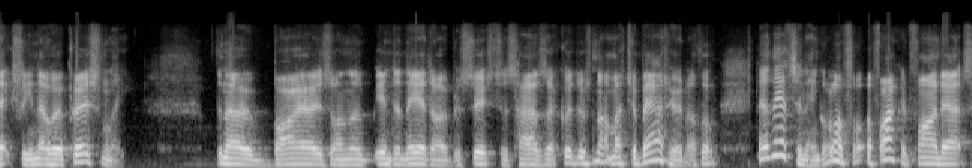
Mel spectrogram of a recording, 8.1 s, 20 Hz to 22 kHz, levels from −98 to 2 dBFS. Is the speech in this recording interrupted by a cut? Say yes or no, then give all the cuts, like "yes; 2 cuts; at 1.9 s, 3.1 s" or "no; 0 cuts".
yes; 2 cuts; at 1.8 s, 6.7 s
